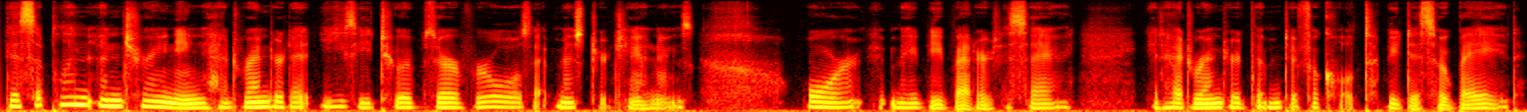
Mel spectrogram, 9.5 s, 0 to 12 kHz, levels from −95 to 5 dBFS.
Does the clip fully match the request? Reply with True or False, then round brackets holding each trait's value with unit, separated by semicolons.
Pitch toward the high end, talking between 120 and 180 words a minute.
False (145 Hz; 175 wpm)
